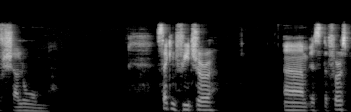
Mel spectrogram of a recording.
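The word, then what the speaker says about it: שלום: canaanite shift which means proto-semitic long r became o which is why in proto-semitic the word for peace is salamu but in canaanite we have shalom second feature is the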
